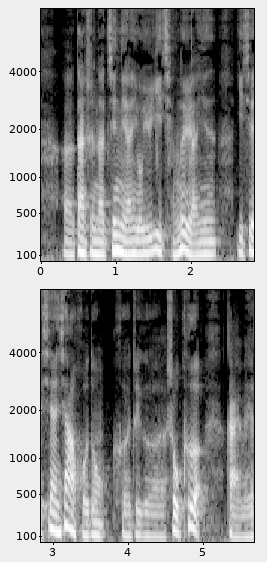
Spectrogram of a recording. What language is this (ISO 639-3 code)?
zho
